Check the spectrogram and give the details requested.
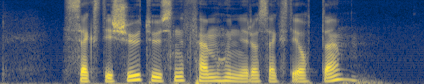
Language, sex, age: Norwegian, male, 26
